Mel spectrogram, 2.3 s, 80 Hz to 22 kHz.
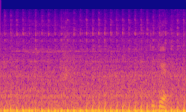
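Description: Hero Passion+ 97.2 cc single-cylinder four-stroke engine idling steadily, heard right at the exhaust silencer outlet.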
